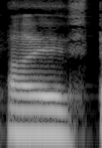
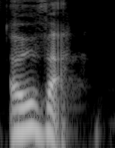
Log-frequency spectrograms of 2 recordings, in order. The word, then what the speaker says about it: Ove: I have just started A Man Called, and I was going to say Ove, but I've heard that that is not how it's pronounced. It's Over.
